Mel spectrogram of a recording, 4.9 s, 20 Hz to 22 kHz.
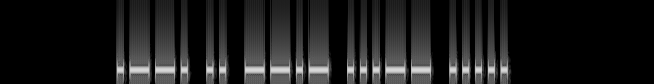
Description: Morse code, heard as a keyed tone, about 25 wpm, 700 Hz. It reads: PIQ35
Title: Code Groups - 5 Letter:Numbers - 25wpm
